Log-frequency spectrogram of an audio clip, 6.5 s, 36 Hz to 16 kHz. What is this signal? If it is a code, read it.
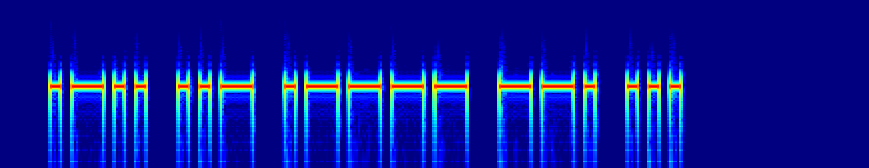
Morse code, heard as a keyed tone, about 16 wpm, 700 Hz. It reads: LU1GS
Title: DXCC-100 Call Signs - 5 Characters - Repeated 3x - 15wpm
